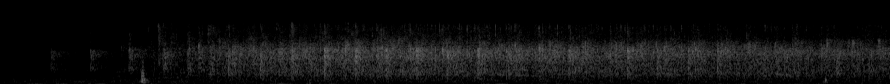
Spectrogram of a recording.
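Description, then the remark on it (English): A large crowd bursts into sustained applause, swelling within the first couple of seconds and holding steady and loud, a dense wash of many hands clapping. “I just want to applaud you”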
